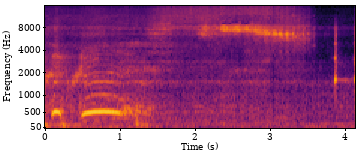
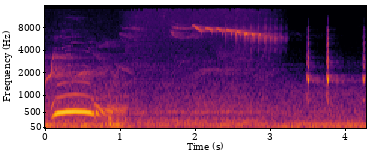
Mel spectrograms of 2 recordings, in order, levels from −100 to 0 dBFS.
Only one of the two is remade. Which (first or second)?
first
